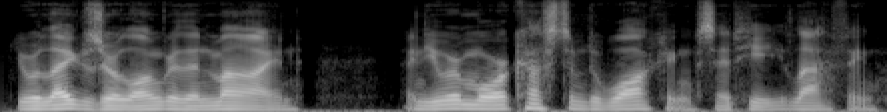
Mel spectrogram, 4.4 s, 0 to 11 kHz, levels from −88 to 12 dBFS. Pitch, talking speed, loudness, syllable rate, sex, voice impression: 100 Hz, 215 wpm, -17 LUFS, 6.4 syllables/s, male, very masculine, very adult-like, slightly thick, cool, sincere, slightly reassuring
